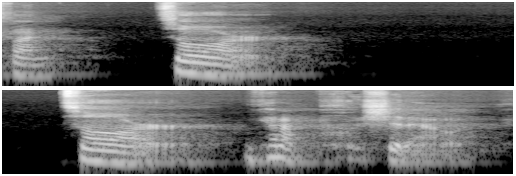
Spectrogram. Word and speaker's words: tsar: We often you'll see this spelled over here TSAR because that's how it's said. Tsar, TSAR or CZAR.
